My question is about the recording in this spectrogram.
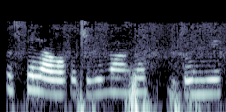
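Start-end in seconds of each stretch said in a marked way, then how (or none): none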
